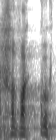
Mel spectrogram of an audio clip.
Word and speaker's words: 하박국: 호박국. 호박국이 아닙니다. 하박국. 제가 오늘 발음이 이상하네요.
